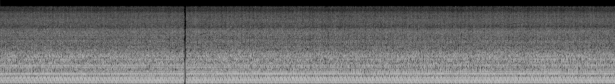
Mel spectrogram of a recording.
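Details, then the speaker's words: Troy-Bilt TB130 mower with Honda engine, after clearing water from fuel and carburetor; steady drone staying low, not revving up, governor spring too slack, fixed by tightening spring with pliers. Low engine speed from loose governor spring. "you notice this lawn mower doesn't rev up very much there is something that we can do to fix that if you see this spring here if we if we're able to get that spring tightened a little bit the engines going to rev up more"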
